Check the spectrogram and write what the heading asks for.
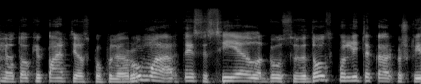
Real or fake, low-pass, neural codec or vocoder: fake; 14.4 kHz; codec, 44.1 kHz, 2.6 kbps, SNAC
